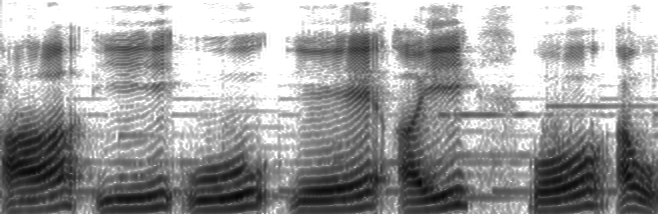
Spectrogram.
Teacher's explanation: ಆ ಈ ಊ ಏ ಐ ಓ ಔ ಒಟ್ಟಾರೆಯಾಗಿ ಏಳು ದೀರ್ಘ ಸ್ವರಗಳಿವೆ. ಇವು ಎರಡು ಮಾತ್ರಾಕಾಲದಲ್ಲಿ ಉಚ್ಚರಿಸುವ ಅಕ್ಷರಗಳು.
